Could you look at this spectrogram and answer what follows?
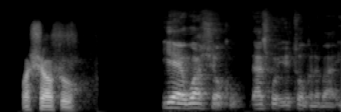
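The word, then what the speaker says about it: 和食: Did I pronounce it wrong? Is it wasashi or is it wakashi or? It's like the healthy Japanese diet. That's like. Oh yeah. What? How do they say that? Washoku.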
